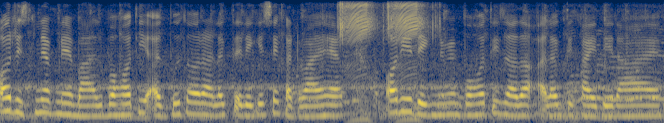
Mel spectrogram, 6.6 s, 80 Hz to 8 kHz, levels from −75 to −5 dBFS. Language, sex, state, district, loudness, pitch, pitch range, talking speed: Hindi, female, Chhattisgarh, Korba, -18 LUFS, 220 Hz, 205-230 Hz, 225 wpm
